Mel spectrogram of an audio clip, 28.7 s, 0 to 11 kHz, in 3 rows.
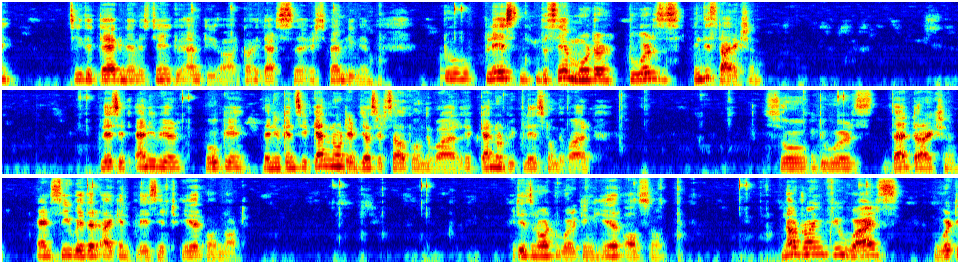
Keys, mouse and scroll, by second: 1.9-4.4 drag, 4.4 middle click, 4.5 click, 6.6 click, 6.8-8.4 scroll up 1, 10.3 click, 13.8-14.6 scroll down 1, 14.6 middle click, 15.4-15.7 scroll down 1, 15.7 middle click, 16.2-16.5 scroll down 1, 16.5-17.9 middle drag, 17.9 click, 20.0 click, 20.5 middle click, 20.9 scroll up 1, 22.4 click, 24.3-24.6 scroll down 1, 24.6 middle click, 25.1 scroll down 1, 25.4 middle click, 26.5 click.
